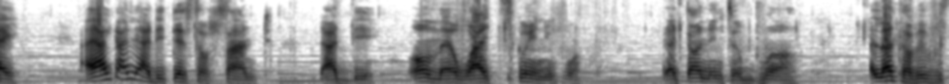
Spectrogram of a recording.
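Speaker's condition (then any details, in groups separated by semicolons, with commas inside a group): Cerebral palsy, severe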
